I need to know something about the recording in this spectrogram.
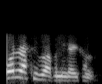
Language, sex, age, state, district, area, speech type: Assamese, female, 45-60, Assam, Sivasagar, rural, conversation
